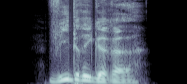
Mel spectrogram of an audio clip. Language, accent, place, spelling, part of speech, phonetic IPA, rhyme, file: German, Germany, Berlin, widrigere, adjective, [ˈviːdʁɪɡəʁə], -iːdʁɪɡəʁə, De-widrigere.ogg
- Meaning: inflection of widrig: 1. strong/mixed nominative/accusative feminine singular comparative degree 2. strong nominative/accusative plural comparative degree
